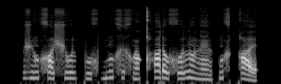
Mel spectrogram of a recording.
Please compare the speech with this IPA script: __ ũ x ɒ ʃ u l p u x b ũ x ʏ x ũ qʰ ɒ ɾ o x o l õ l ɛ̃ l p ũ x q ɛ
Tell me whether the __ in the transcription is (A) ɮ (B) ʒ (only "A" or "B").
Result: B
